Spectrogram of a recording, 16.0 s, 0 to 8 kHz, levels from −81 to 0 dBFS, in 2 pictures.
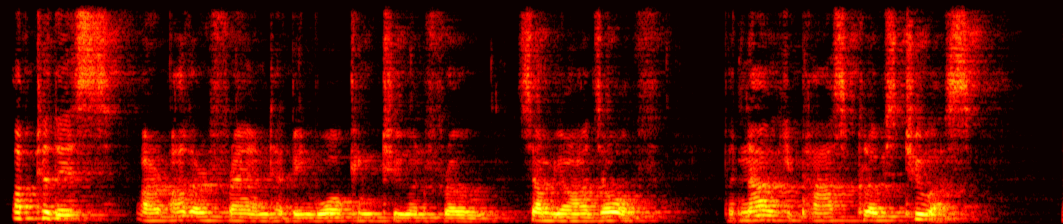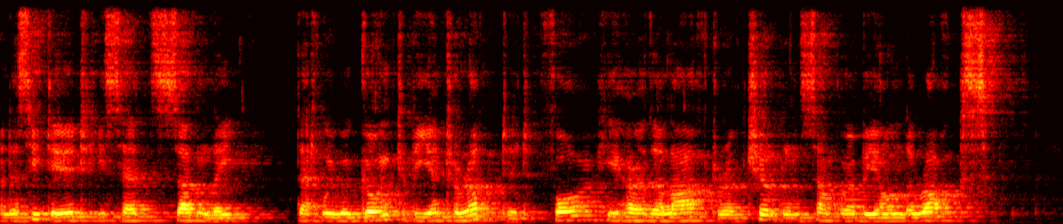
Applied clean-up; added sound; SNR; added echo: none; none; none; reverberation time 0.8 s.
